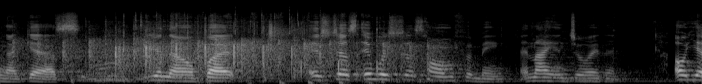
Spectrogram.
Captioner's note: applause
